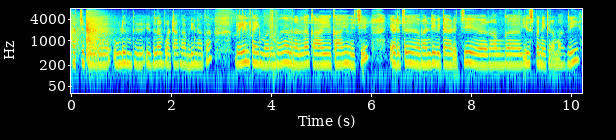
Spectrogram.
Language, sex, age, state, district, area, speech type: Tamil, female, 30-45, Tamil Nadu, Nagapattinam, rural, spontaneous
